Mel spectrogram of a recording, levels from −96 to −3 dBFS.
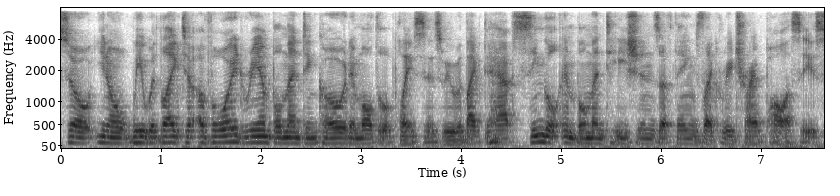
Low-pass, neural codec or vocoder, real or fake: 7.2 kHz; none; real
